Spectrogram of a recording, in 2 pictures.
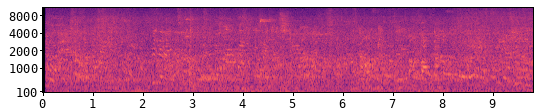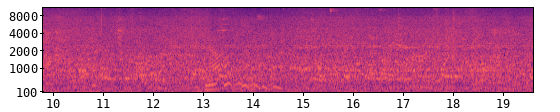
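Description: A crowd of men and women chatters all around.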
